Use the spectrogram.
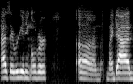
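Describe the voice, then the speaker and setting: Recorded dry and close with no echo against a quiet background, a woman speaks with a Texas accent. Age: 20s. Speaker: country singer and college student. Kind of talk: casual interview. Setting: video call.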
